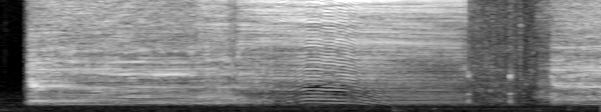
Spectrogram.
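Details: Beluga whales in an ice entrapment, recorded by a hydrophone at fixed depth and distance, trade harsh, broadband contact calls, a buzzy rasping exchange by which they keep track of one another, unlike their typical chirps and whistles.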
